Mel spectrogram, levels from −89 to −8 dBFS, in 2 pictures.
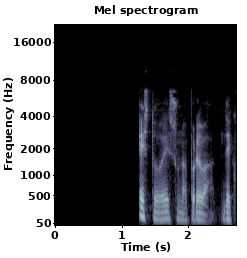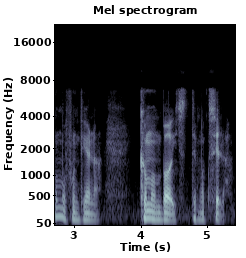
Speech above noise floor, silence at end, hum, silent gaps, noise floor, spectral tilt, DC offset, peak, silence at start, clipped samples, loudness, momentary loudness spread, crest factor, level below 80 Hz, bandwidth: over 54 dB; 0.05 s; none; none; under -90 dBFS; -5 dB/octave; under 0.1%; -12 dBFS; 1.25 s; under 0.1%; -36 LUFS; 10 LU; 26 dB; -58 dBFS; 10 kHz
